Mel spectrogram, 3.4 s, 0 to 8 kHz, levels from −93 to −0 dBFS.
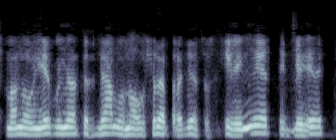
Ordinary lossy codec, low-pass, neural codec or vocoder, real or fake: MP3, 32 kbps; 7.2 kHz; codec, 16 kHz, 1 kbps, FreqCodec, larger model; fake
